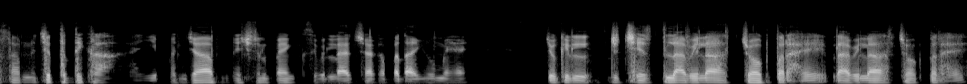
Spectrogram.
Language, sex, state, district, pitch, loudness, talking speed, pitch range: Hindi, male, Uttar Pradesh, Budaun, 95 Hz, -20 LUFS, 155 wpm, 90-100 Hz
